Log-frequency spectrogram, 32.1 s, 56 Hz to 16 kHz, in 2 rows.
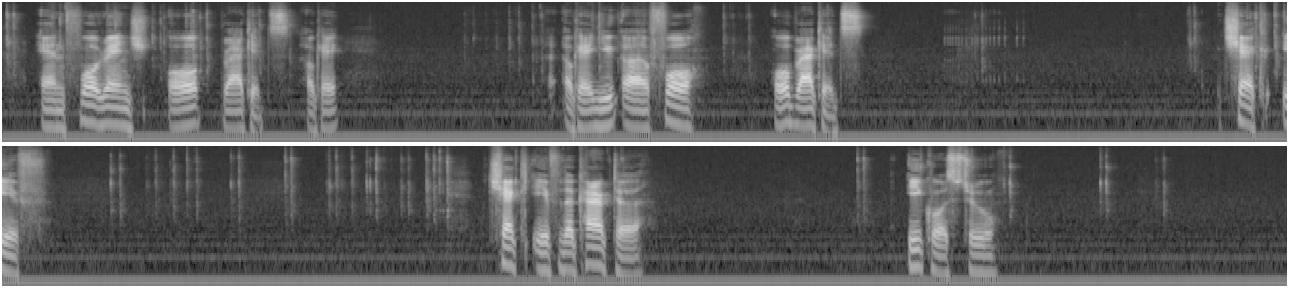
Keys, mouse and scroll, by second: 0.0 g, 0.6 p, 1.3 u, 3.1 Home, 3.5 /, 5.6-9.2 typing, 10.2 t, 12.1 c, 14.8 t, 15.3 u, 17.4 Home, 17.6-23.7 typing, 27.4 h, 28.1 s, 28.6 e, 29.8 e, 30.5 c.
